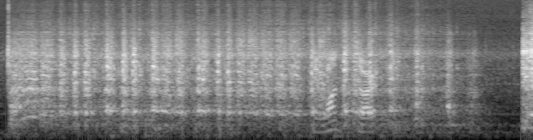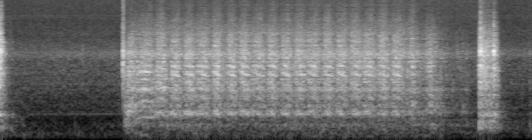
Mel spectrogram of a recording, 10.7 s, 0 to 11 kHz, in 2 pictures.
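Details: Ford 8N tractor that sat at least 4-5 years, first start attempt with fresh gas, carburettor drained and choke used: two long cranking bursts with weak sputters that never catch. Cranks but won't start; a fuel drip is also present.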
